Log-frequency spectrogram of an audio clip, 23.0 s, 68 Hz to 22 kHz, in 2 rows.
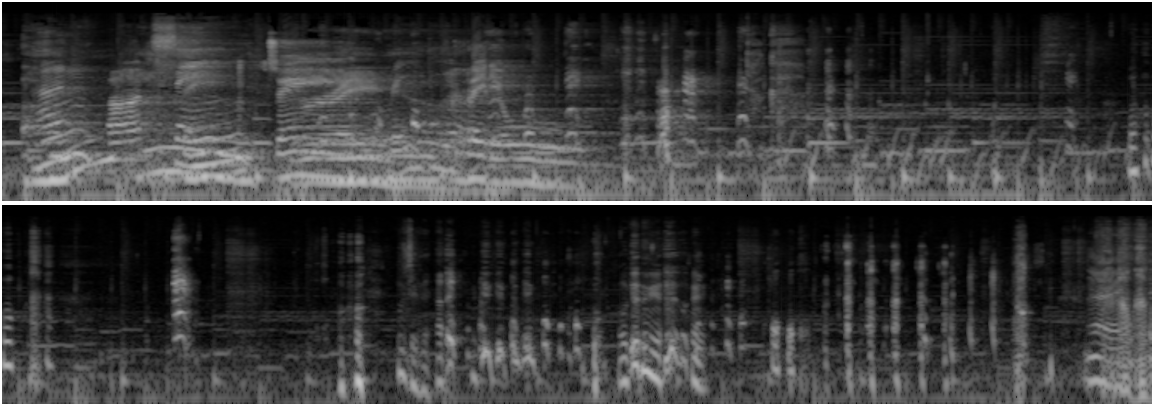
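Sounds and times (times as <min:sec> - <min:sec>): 
speech: 0:00.4 - 0:06.1, 0:11.3 - 0:11.9, 0:17.8 - 0:18.6
person mimicking monkey chatter: 0:01.9 - 0:08.3, 0:09.0 - 0:12.1, 0:18.8 - 0:22.9
person mimicking pig-like oinks and grunts: 0:02.3 - 0:08.6, 0:10.4 - 0:12.1, 0:20.8 - 0:22.9
bursts of laughter: 0:02.5 - 0:09.6, 0:14.8 - 0:22.3.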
